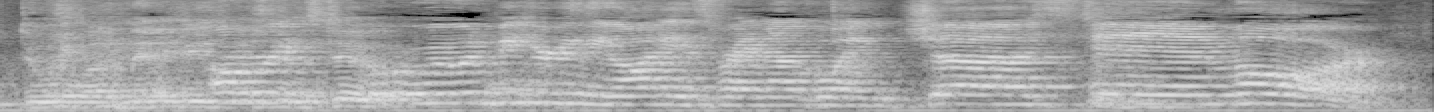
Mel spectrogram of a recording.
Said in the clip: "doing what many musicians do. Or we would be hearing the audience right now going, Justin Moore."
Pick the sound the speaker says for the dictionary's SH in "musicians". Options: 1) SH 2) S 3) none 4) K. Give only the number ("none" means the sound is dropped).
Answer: 3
